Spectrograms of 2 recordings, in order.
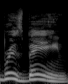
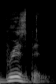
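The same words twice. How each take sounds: First: It is pronounced the American way. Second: It is pronounced the local Australian way. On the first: The speaker calls it wrong. "not Brisbane, you American bitches" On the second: The speaker calls it right. "It's Brisbane"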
